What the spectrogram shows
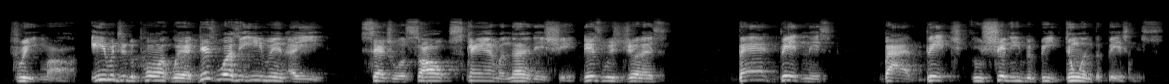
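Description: A man's voice: on the high side, sharp tone. A man hosting a solo podcast rant, speaking bluntly and emphatically with heavy slang and profanity. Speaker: podcast host.

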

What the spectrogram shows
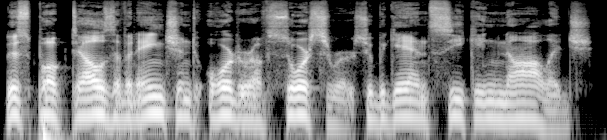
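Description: A man voicing a towering, bookish male werewolf librarian who lectures in a measured way. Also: mid-range voice, creaky, fairly bright tone, no room sound, clean studio sound. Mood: lecturing.

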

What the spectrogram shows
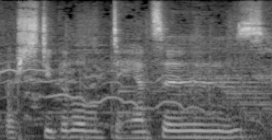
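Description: Chatty woman podcaster, really low voice, laughs a lot, lots of likes and ums. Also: level tone, slow pace, music in the background. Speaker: podcast co-host. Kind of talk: casual podcast chat.

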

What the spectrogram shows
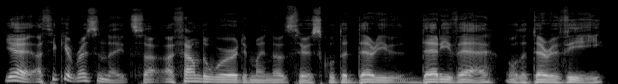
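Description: A university teacher who hosts a podcast speaks in a lowish, brisk, slightly mellow voice, thinking aloud in an academic way and often restarting his phrases. It's a reflective, conversational discussion, recorded cleanly in a studio with no room sound.

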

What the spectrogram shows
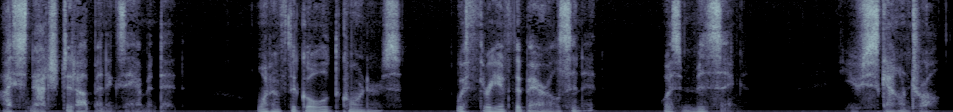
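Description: A man reading an old story in a whisper, calm and even. His voice is extremely breathy and low-pitched. He takes it at an unhurried pace. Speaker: reader.

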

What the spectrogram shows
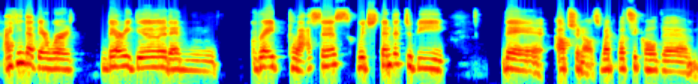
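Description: A woman pastor from Mexico answers interview questions reflectively, with a Mexican Spanish accent, sometimes searching for the right words. Her voice is on the low side and slow.

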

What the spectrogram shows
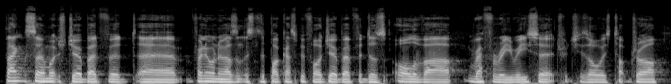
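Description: Man, quick talker, mid-pitched, leads the chat on a football podcast. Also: level tone, clean tone. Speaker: podcast co-host.

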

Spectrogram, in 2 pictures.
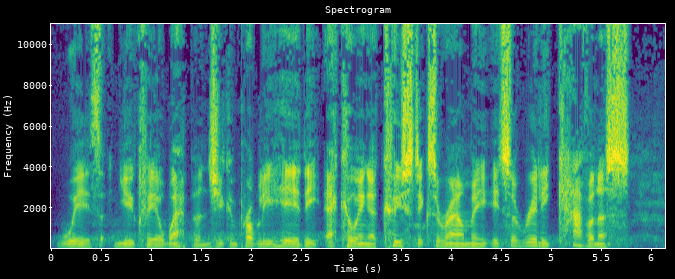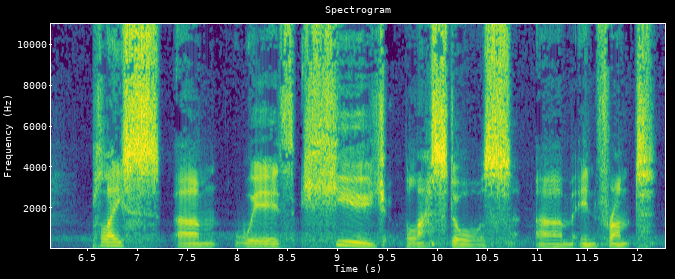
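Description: A man's voice: medium pitch, steady tone, slow, a little hiss or hum. Man speaking in a big echoing hall. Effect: big hall echo from a cavernous hangar. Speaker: tour narrator. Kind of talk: recorded on-site commentary. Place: inside a huge concrete aircraft hangar. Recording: echoey hangar, slightly off mic.

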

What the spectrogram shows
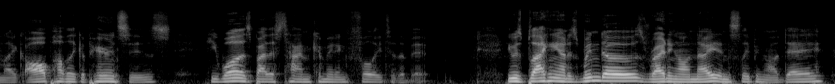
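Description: A man's voice: medium pitch, darkish tone. A man co-hosting a podcast, reading scripted narration and breaking into wry, quibbling banter. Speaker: podcast co-host.

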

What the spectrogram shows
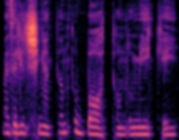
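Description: A woman's voice: on the low side, steady tone, moderate pace, mellow, slightly rough, no echo. A young woman telling a personal story in earnest, repeating words for emphasis. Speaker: guest.

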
